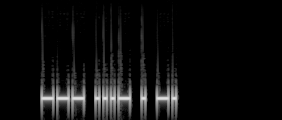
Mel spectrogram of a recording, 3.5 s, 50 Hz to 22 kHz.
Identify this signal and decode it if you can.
Morse code, heard as a keyed tone, about 25 wpm, 700 Hz. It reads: OVEN
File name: practice / 25wpm / Easy Words with Hints - 25wpm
